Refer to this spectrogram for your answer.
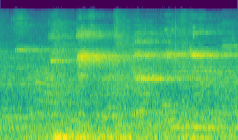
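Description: A basketball thumps on a hard court with a heavy bounce during a game, after a missed layup by the opposing team, followed by softer low thuds, while high squeaky tones and a steady background hum fill the space.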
